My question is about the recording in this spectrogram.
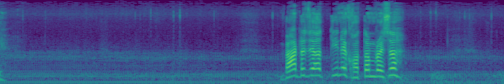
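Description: Aprilia two-wheeler's engine running steadily while riding a rough gravel track, with a man's voice speaking briefly about halfway through, louder than the engine.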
